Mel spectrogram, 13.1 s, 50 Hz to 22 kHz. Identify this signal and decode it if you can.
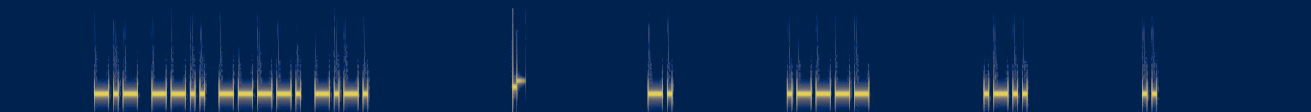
Morse code, heard as a keyed tone, about 25 wpm, spaced as for 11 wpm, 700 Hz. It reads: KZ9C N1LI
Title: USA Call Signs - 4 Characters - 8x Character Spacing - 25wpm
